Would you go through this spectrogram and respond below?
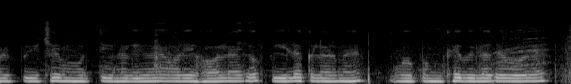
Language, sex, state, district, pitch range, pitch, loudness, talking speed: Hindi, male, Maharashtra, Dhule, 145-150 Hz, 145 Hz, -26 LUFS, 200 wpm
